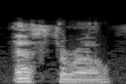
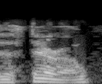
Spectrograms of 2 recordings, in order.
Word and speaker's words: Estero: Congratulations to the whole committee that put on the walk down in Estero, or I'm not even saying it right. It's Estero.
